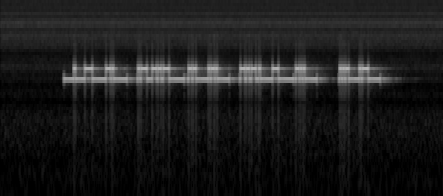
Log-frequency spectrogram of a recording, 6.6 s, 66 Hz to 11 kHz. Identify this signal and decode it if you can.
TTY/TDD text telephone tones (45.45 baud Baudot), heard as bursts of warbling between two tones, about 400 Hz shift, 1600 Hz centre. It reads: THE OLD NORSE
